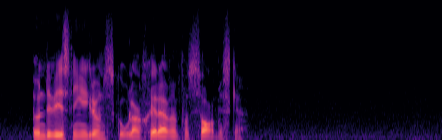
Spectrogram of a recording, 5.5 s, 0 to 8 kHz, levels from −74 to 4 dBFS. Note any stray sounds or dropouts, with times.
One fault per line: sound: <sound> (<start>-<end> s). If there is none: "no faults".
no faults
